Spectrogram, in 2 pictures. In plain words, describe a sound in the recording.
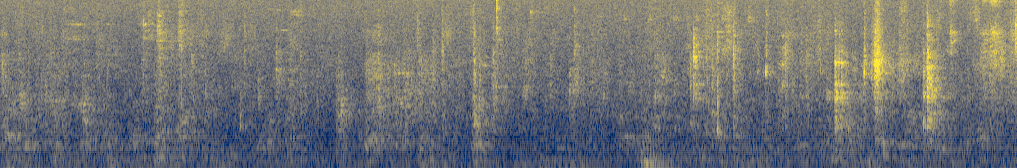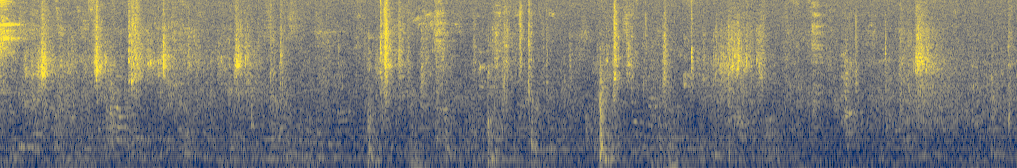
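A crowd of young people murmurs and chats quietly in a large echoing room.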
